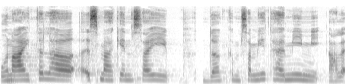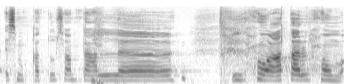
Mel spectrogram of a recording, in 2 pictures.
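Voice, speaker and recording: Speaking at a moderate pace with fairly even intonation, a woman with a fairly high pitch has an unremarkable speaking voice. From Tunisia, Kasserine. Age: 40s. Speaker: podcast guest. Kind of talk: interview conversation.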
